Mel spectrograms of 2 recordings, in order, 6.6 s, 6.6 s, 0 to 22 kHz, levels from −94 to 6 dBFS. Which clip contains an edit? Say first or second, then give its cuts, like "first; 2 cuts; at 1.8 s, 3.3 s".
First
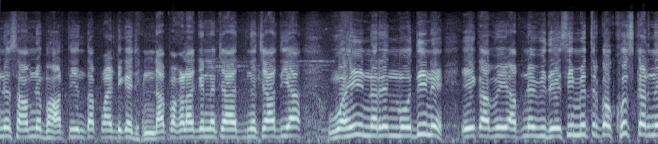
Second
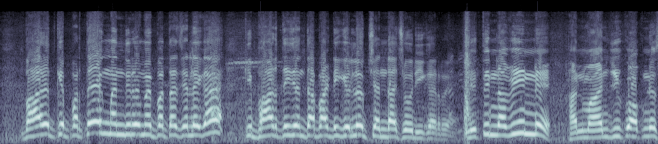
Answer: second; 1 cut; at 4.5 s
